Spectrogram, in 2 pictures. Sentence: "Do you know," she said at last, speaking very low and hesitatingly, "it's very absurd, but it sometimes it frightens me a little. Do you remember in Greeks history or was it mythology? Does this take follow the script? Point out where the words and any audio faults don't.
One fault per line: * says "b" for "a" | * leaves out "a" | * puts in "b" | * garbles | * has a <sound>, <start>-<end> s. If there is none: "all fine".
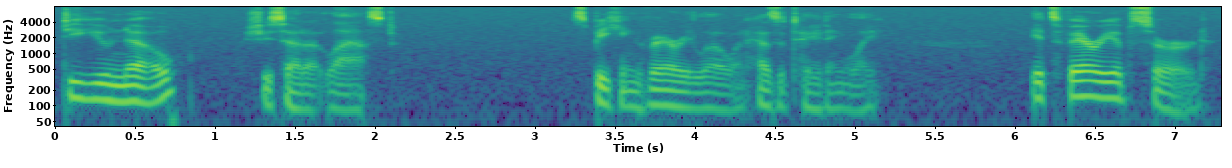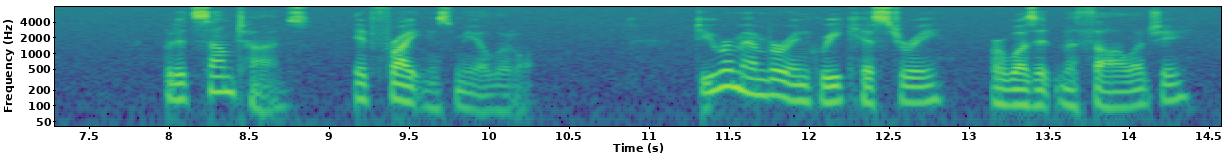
* says "Greek" for "Greeks"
